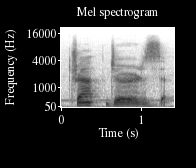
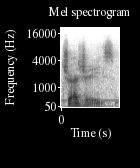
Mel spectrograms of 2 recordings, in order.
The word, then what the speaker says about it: treasures: الإي هنا is not pronounced, so نشوفوا الحرف اللي قبلها واللي هو R. Listen carefully. Treasures, treasures. From the R sound to the S, okay, so it's treasures, not treasuries, okay, from around the world.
